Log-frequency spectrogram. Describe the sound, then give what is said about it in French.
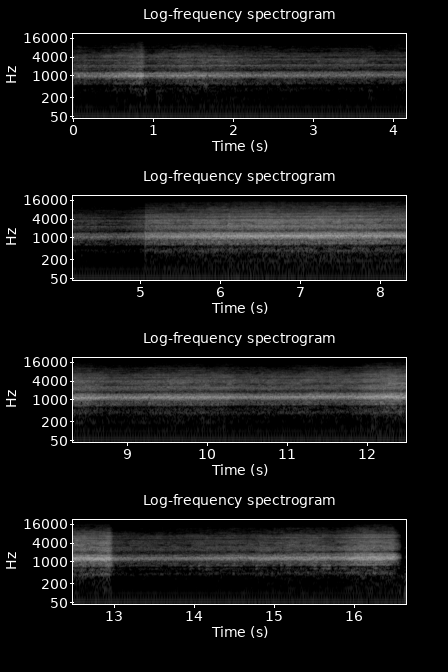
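A coffee machine runs with a steady, loud hissing whir and a faint tonal hum, its intensity stepping up and down in stages across the whole clip, with no voices. “il ajoute le bruit d'une machine à café.”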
